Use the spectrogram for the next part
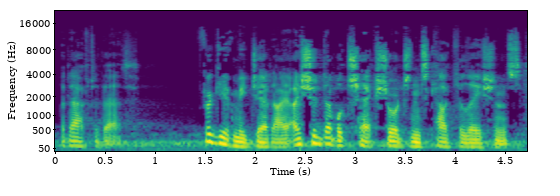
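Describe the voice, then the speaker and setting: An actor playing a proud, courteous inventor in a video game, with a formal, pompous and precise manner. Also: male voice, low-pitched, very animated, moderate pace, noisy background. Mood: earnest. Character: proud, courteous male alien inventor, grandly scholarly. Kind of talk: video game cutscene acting. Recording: long reverb, music underneath.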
